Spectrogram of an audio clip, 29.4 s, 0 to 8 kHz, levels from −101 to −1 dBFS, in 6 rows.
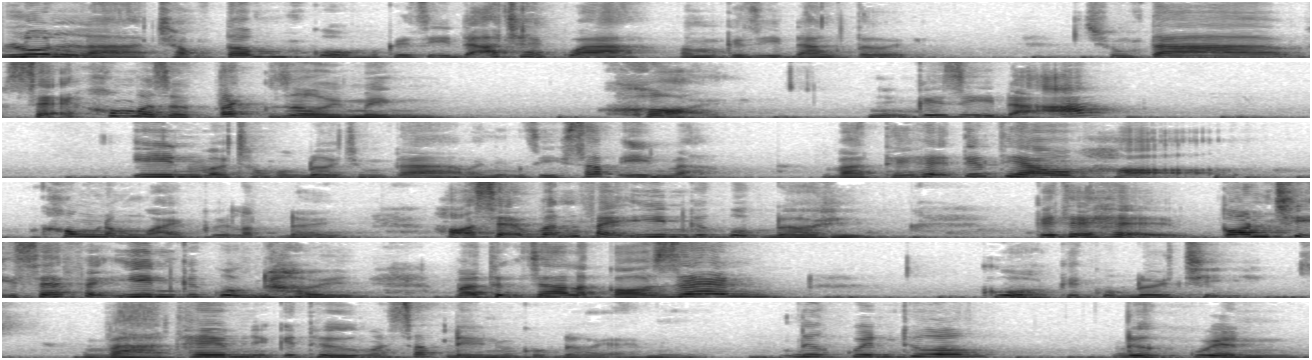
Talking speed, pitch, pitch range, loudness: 210 wpm, 200 Hz, 180-255 Hz, -22 LUFS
